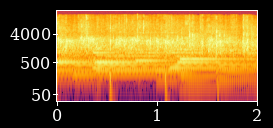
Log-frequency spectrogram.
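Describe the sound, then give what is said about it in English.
A church audience claps hands to Jesus in a steady rhythm over sustained organ-like music, with heavier thumps landing about every half second beneath the dense patter of clapping. “Now, why don't you clap your hands to Jesus?”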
